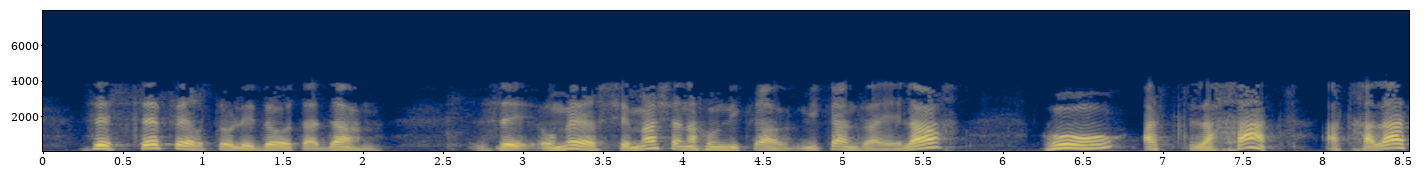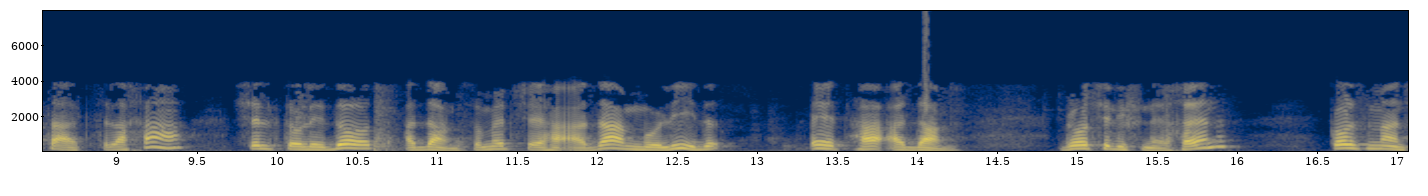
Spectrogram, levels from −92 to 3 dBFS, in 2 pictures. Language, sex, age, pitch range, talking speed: Hebrew, male, 50-69, 130-210 Hz, 100 wpm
